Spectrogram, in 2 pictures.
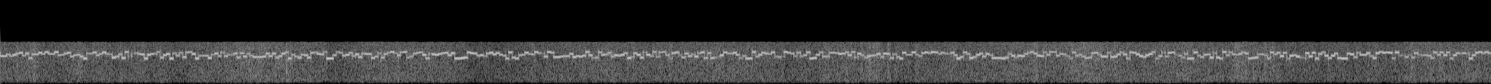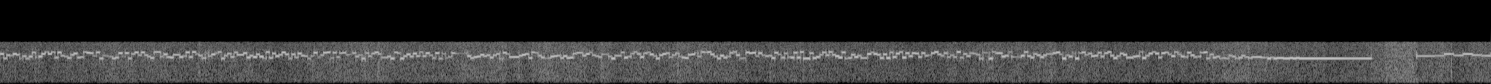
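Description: MFSK32 digital data signal received on shortwave: a rapid, high warble of short hopping tones over steady static hiss. Near the end the warble stops for a single steady tone about a second long as the transmission switches to MFSK64, and then hopping tones start again.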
